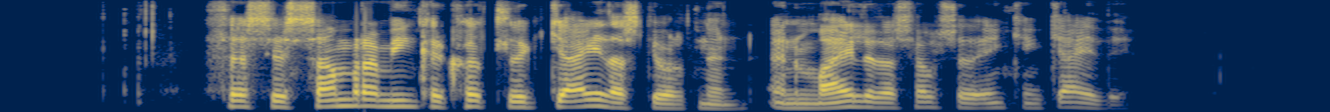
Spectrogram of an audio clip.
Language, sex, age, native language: Icelandic, male, 18-19, Icelandic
